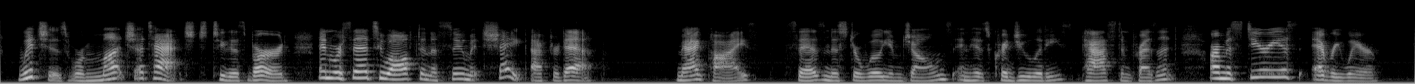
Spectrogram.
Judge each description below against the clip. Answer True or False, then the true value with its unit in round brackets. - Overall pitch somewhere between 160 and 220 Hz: True (190 Hz)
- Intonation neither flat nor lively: False (6.7 semitones)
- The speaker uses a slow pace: True (130 wpm)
